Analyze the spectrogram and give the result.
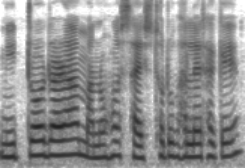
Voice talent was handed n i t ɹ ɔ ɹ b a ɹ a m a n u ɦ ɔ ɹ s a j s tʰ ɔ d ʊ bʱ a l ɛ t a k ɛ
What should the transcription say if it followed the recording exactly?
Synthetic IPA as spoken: n i t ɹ ɔ ɹ d a ɹ a m a n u ɦ ɔ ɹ s a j s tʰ ɔ t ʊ bʱ a l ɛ tʰ a k ɛ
